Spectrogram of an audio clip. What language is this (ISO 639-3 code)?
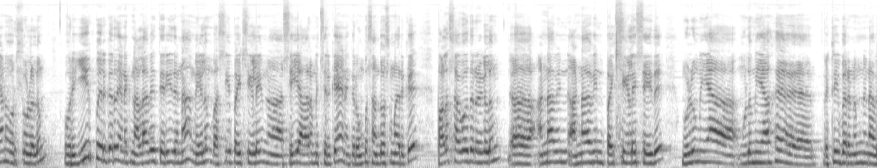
tam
